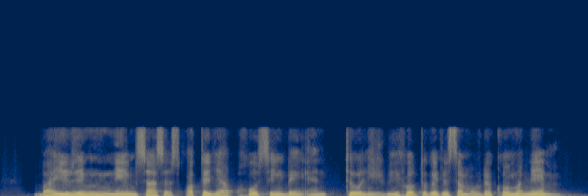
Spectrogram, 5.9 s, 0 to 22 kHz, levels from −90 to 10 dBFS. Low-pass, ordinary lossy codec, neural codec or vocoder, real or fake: none; none; codec, 16 kHz, 2 kbps, FreqCodec, smaller model; fake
